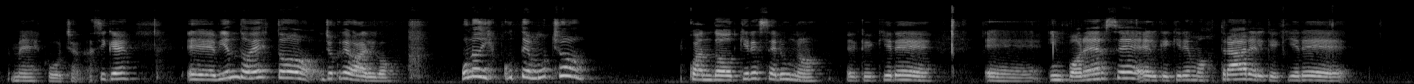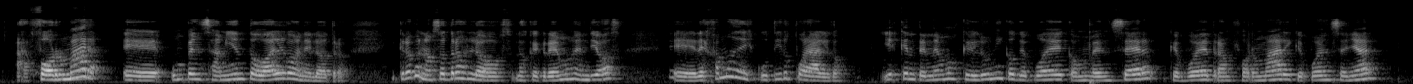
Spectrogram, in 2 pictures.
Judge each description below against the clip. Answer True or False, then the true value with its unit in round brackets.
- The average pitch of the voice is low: False (210 Hz)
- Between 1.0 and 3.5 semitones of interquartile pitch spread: False (5.5 semitones)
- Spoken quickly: False (150 wpm)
